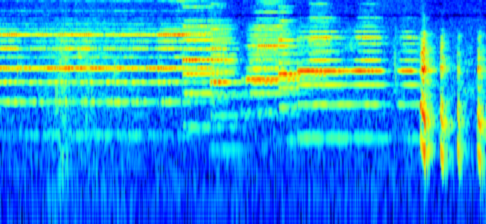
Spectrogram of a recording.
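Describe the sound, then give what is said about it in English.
A small synth keyboard plays bright, buzzy electronic notes that step between sustained pitches, then finishes with about five quick swooping pitch bends that dip and rise in rapid succession. “That's a mod wheel. Yeah. Actually, no, that was the pitch bend, wasn't it?”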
